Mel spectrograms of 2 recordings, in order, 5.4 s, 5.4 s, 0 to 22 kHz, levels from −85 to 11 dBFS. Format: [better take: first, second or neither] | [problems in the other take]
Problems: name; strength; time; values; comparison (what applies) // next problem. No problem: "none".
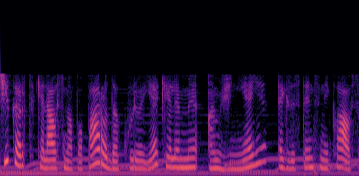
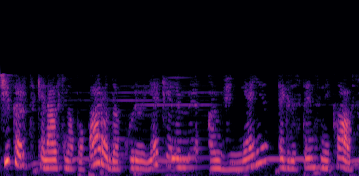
first | noise reduction (classical method WPE with log-MMSE)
